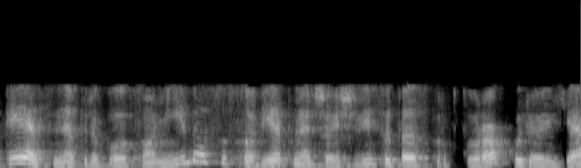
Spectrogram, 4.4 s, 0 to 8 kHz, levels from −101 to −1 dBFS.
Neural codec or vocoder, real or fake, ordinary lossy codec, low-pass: none; real; AAC, 16 kbps; 7.2 kHz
